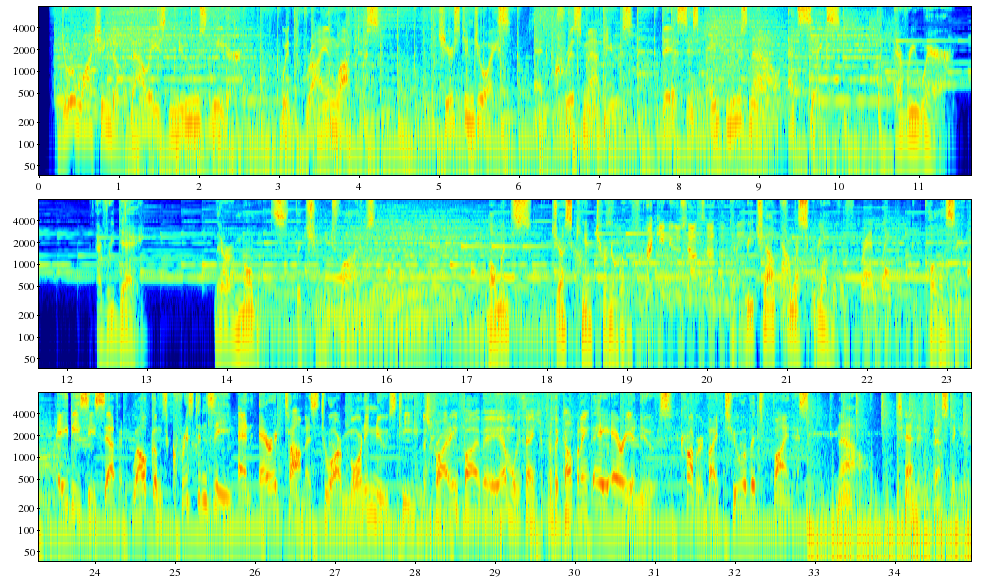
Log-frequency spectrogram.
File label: tv affiliate male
